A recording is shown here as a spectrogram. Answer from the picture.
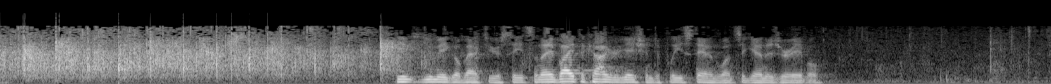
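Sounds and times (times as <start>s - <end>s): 
audience applause: 0.0s - 4.5s
speech: 4.0s - 8.4s.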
